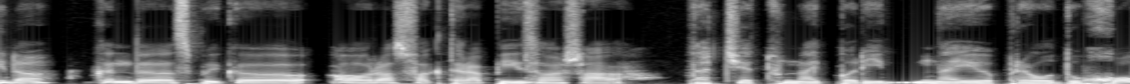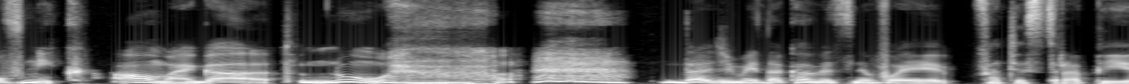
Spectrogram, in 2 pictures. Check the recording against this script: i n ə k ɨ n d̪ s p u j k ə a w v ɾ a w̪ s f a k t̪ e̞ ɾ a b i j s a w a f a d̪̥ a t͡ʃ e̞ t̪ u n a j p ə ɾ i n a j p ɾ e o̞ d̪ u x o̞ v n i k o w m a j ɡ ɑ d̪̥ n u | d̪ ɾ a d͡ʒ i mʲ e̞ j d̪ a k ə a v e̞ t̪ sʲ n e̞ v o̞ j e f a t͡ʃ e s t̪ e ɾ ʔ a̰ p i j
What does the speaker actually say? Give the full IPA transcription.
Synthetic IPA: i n ə k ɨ n d̪ s p u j k ə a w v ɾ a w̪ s f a k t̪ e̞ ɾ a p i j s a w a ʃ a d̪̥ a t͡ʃ e̞ t̪ u n a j p ə ɾ i n a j p ɾ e o̞ d̪ u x o̞ v n i k o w m a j ɡ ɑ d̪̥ n u | d̪ ɾ a d͡ʒ i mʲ e̞ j d̪ a k ə a v e̞ t̪ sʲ n e̞ v o̞ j e f a t͡ʃ e s t̪ e ɾ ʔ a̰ p i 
